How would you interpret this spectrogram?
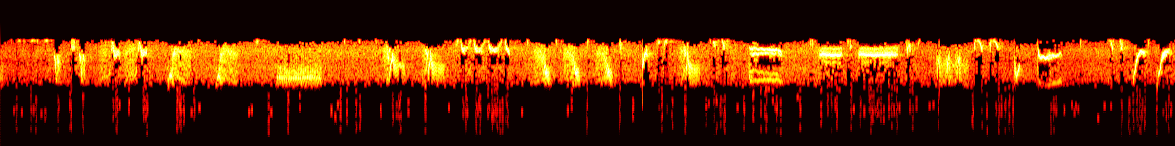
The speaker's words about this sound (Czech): Skorec vodní.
